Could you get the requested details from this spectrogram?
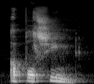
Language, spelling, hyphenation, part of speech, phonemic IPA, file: Dutch, appelsien, ap‧pel‧sien, noun, /ˌɑpəlˈsin/, Nl-appelsien.ogg
- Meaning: orange (fruit)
